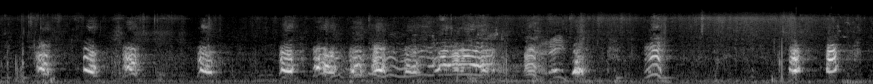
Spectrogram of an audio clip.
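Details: Transylvanian Hounds, young dogs in midsummer training for wild boar hunting, give sharp barks in uneven runs with a drawn-out, wavering yelp near the middle and short gaps of quiet outdoor sound.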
